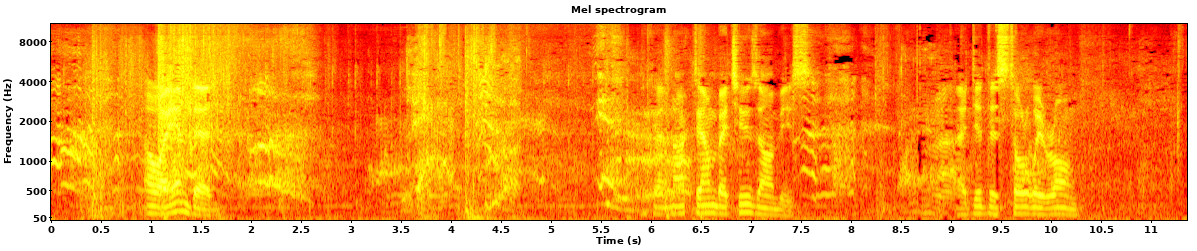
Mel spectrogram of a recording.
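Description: A man groans and struggles in a game.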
